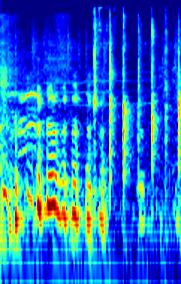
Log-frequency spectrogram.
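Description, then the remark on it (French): A voice speaks briefly, then a short round of applause follows: about seven sharp, evenly spaced hand claps in a steady rhythm, moderately loud and standing mostly on their own. “J'ai des applaudissements.”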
